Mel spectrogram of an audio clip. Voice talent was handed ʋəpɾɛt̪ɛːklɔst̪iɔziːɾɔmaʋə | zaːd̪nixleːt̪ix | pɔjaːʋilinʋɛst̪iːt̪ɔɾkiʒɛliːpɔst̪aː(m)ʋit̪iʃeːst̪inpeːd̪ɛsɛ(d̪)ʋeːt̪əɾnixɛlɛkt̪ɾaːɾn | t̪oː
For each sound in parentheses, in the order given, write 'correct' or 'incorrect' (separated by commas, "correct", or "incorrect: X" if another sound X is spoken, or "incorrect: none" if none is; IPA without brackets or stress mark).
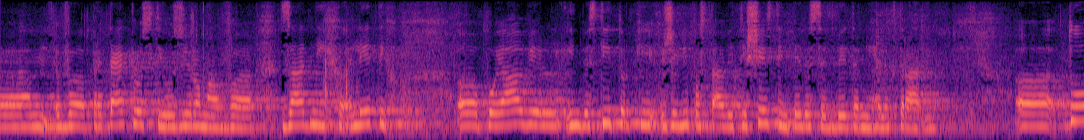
incorrect: none, incorrect: t̪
